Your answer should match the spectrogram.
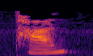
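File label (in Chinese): "痰", Mandarin Chinese; chinese-flashcards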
